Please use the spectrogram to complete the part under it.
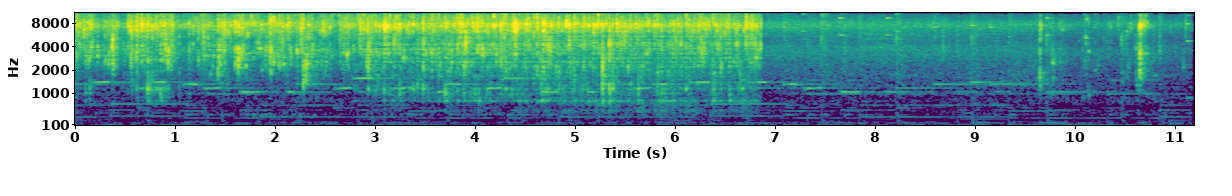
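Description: Basa fish pieces are rinsed under a running kitchen tap, giving a continuous close splashing stream. After several seconds it drops to a softer trickle with occasional drips, and no one speaks.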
